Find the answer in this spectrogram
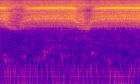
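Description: Insects in the trees chirring in a loud, high-pitched chorus that pulses about once a second.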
